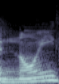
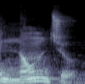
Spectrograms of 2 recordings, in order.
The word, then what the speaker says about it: নঞ্: আর বাকি তিনটা হচ্ছে নয় তৎপুরুষ সমাস এটাকে আমি অনেক মানুষকে উচ্চারণ করতে শুনেছি নঞ্চ এটা আসলে এটার উচ্চারণ হচ্ছে নয় তো এ ধরনের উদ্ভট উচ্চারণ আমরা করবো না নঞ্চ উপপদ তৎপুরুষ সমাস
